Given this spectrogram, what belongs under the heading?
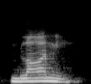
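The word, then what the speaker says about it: blarney: इसकी प्रोनाउंसिएशन देख लेते हैं अपन। ब्लानी, ब्लानी, ब्लानी, ब्लानी, ब्लानी, ये इसकी प्रोनाउंसिएशन है।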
